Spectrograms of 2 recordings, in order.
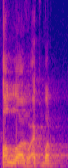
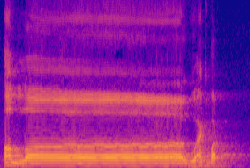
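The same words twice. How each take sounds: First: The phrase is said short and quickly. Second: The phrase is drawn out long and slowly.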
